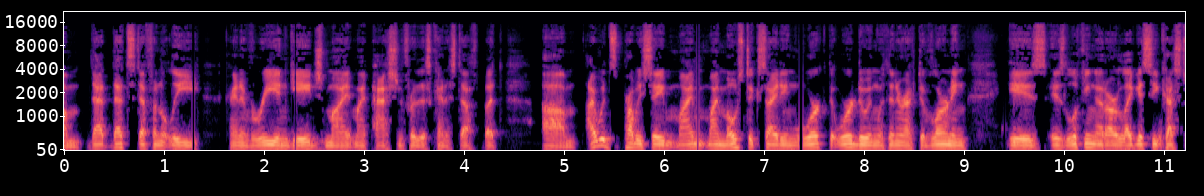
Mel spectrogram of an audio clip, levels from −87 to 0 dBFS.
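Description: Gaps between stream segments cut the speech at 1.27, 2.30, 6.32, 7.35 and 9.39 s: hard-edged silent holes of 20 to 41 ms where 1-second segments don't quite meet, the longest just after "most exciting".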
